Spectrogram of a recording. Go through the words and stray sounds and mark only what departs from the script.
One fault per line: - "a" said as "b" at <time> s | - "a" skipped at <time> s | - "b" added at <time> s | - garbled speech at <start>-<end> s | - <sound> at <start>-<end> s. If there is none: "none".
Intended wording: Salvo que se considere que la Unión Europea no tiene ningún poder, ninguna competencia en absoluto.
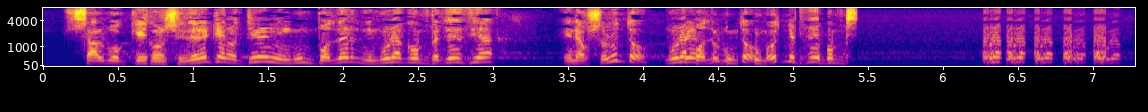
- "se" skipped at 0.7 s
- "la Unión Europea" skipped at 1.2 s
- garbled speech at 4.1-5.4 s
- laugh at 6.3-7.2 s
